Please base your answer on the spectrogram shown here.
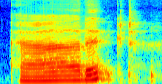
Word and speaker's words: addict: sounds like pra predict for addict we have the stress on the add syllable so we have an a black cat vowel so it's just like the word add addict addict long on your vowel and then for um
